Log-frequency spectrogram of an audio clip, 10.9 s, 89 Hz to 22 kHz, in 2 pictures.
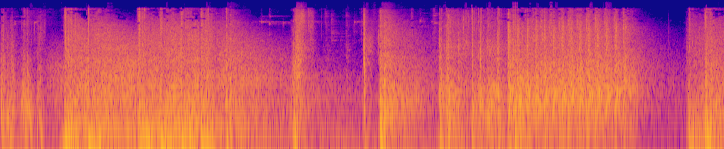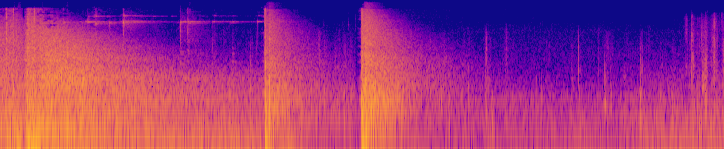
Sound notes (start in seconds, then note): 3.7 guns firing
